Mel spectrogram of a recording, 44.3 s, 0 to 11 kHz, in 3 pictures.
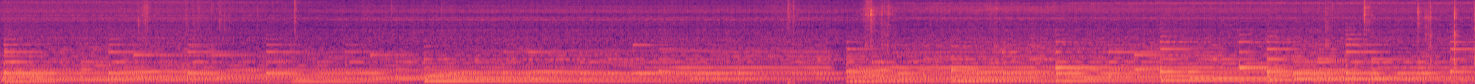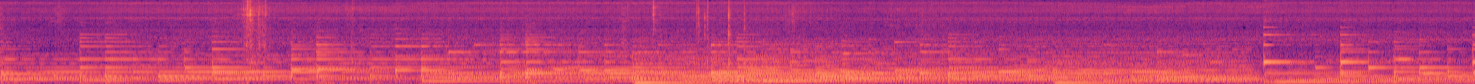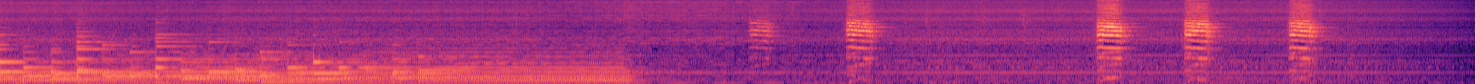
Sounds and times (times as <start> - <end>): Music: 0.0 - 36.0
Bird: 37.0 - 37.3, 38.0 - 38.4, 40.5 - 41.8, 42.4 - 42.8
Domestic animals, pets: 37.0 - 37.3, 38.0 - 38.4, 40.5 - 41.8, 42.4 - 42.8.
